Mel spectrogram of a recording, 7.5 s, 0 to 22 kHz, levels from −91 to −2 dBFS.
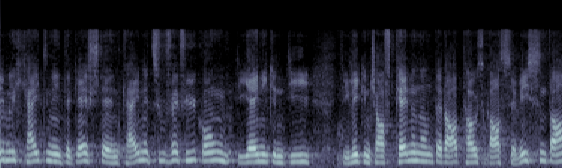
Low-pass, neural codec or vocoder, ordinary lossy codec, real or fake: none; vocoder, 22.05 kHz, 80 mel bands, WaveNeXt; none; fake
